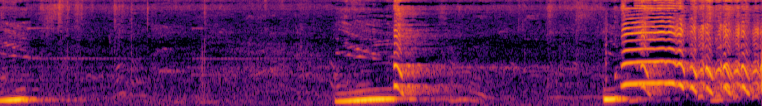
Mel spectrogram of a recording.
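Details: Mostly quiet stretch broken by a siamang gibbon's deep boom, a swooping call, and finally a burst of bright, downward-sliding barks.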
